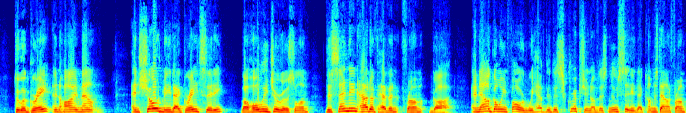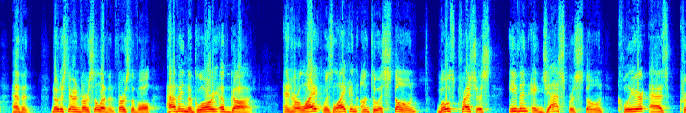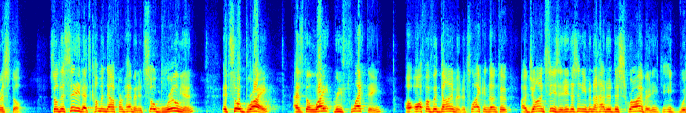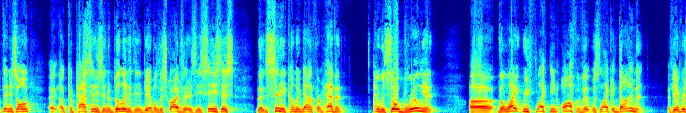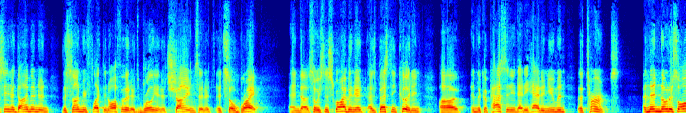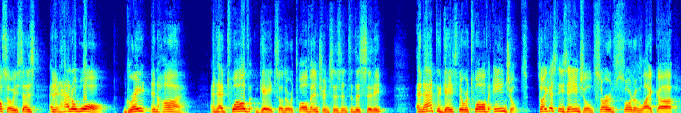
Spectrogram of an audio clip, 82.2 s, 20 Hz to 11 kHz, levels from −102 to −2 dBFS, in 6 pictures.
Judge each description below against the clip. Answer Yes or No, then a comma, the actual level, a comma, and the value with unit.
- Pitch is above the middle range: Yes, high, 195 Hz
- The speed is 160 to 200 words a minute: Yes, average, 170 wpm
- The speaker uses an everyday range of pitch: Yes, average, 4.1 semitones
